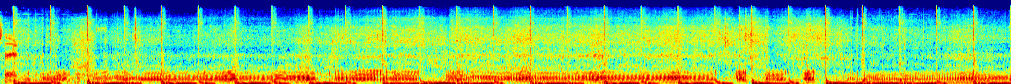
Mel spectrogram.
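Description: Dirt bike engine being ridden hard, its pitch rising and falling with the throttle, with brief drops in between, over background music with a steady beat.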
